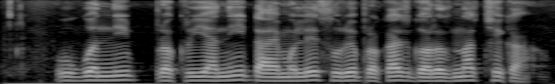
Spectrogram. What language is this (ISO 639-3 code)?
mar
